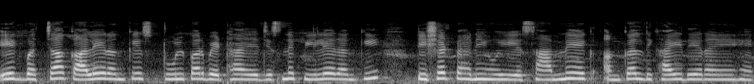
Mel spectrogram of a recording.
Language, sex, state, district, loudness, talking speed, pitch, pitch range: Hindi, female, Haryana, Rohtak, -15 LUFS, 200 wpm, 240 Hz, 230-255 Hz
